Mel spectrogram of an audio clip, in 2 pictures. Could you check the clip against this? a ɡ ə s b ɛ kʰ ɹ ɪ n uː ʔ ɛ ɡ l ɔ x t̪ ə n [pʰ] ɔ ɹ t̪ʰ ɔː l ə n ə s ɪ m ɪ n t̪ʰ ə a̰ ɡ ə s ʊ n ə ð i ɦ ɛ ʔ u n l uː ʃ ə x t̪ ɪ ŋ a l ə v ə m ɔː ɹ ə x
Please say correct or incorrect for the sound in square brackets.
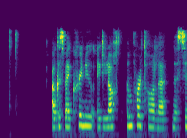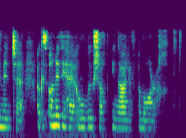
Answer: correct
